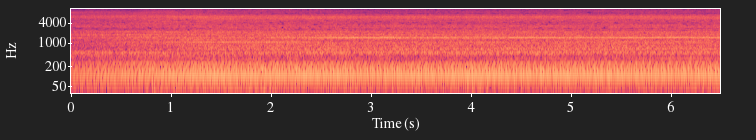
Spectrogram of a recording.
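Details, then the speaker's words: Cadillac Eldorado 507ci V8 on first start after a year in storage: a constant high whine over a steady idle, holding its pitch, from a power steering pump with completely empty fluid; later refilled. "I went ahead and um added some power steering fluid because it was completely empty and that was like the whining noise that you heard before"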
